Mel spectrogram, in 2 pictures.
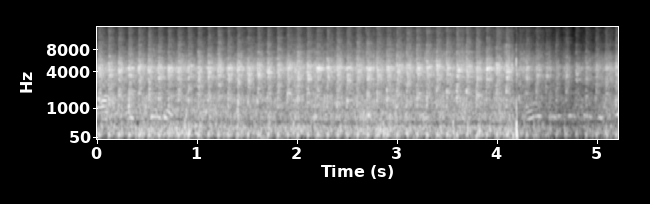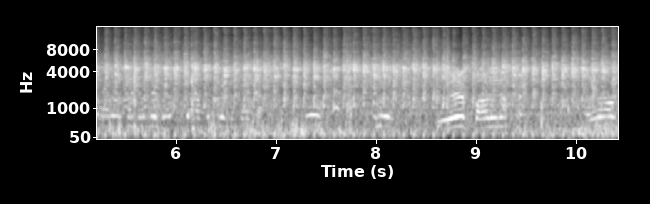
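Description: Water gushing from a pipe into a pool and splashing as people bathe in it, over a steady engine running, with voices calling out. The rush dips briefly just past four seconds in.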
